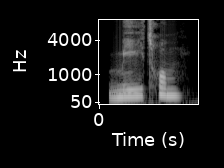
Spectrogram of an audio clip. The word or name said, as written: metrum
